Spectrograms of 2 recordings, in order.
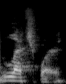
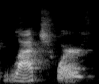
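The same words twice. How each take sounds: First: Slow Letchworth, first syllable LETCH with a short E; pronounced letch. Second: Latchworth, first syllable just like latch; pronounced latch. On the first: Teaching co-host the place name, slow Letchworth with E. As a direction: say Letchworth with an E as in let. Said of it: "and then". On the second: Explaining a place name to co-host, Latchworth with latch vowel. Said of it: "think, like". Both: Shown as a demonstration.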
